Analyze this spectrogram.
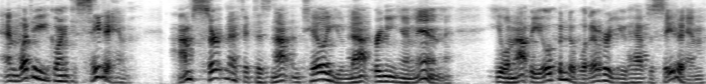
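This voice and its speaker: A woman's put-on character voice, fairly low in pitch, very fast, with very wide pitch swings. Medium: audio drama. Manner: formal, proper.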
